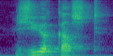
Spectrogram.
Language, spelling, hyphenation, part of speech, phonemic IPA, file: Dutch, zuurkast, zuur‧kast, noun, /ˈzyrkɑst/, Nl-zuurkast.ogg
- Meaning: fume hood (a ventilated compartment in a lab, in which chemical procedures may be undertaken safer)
